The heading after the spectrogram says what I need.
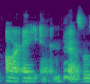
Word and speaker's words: Quran: Yeah, no, I was thinking there was no A, so it would be like Quran. Maybe I'm wrong. I think they spelled. Oh man, never asked me to play Steve Vai. I am not. It is spelled without the first A. So it's Quran.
